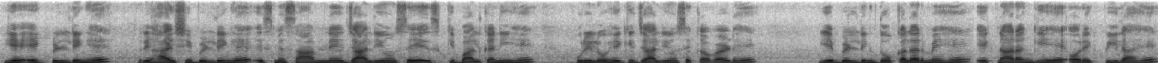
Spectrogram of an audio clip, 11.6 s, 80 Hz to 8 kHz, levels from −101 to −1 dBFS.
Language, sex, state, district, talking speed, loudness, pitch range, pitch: Hindi, female, Chhattisgarh, Sukma, 175 wpm, -16 LUFS, 190-225 Hz, 210 Hz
